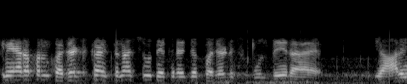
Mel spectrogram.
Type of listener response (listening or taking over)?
taking over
